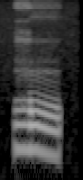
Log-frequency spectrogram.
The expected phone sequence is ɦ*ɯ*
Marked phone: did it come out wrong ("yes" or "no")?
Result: no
